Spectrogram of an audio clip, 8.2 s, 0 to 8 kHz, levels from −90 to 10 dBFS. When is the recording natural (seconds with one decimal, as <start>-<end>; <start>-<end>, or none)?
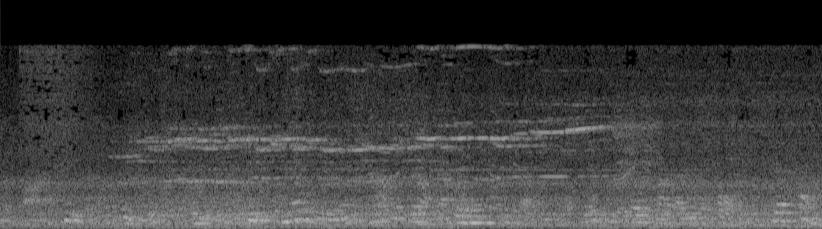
0.0-8.2

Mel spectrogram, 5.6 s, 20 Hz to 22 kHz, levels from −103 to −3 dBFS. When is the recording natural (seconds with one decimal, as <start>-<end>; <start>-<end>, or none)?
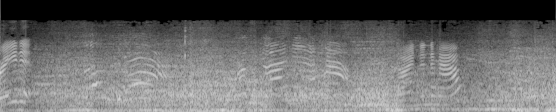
0.0-5.6

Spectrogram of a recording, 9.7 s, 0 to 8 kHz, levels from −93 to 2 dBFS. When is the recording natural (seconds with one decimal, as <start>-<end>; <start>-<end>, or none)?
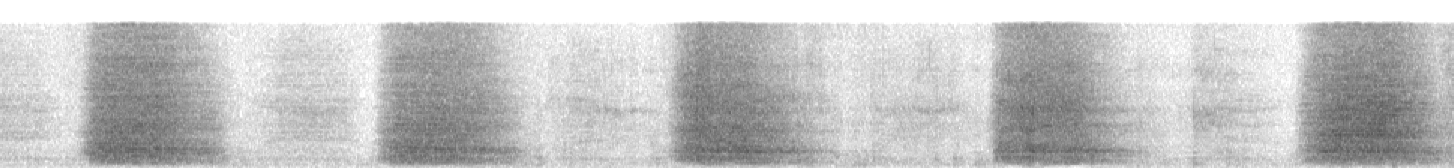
0.0-4.0; 8.1-9.7

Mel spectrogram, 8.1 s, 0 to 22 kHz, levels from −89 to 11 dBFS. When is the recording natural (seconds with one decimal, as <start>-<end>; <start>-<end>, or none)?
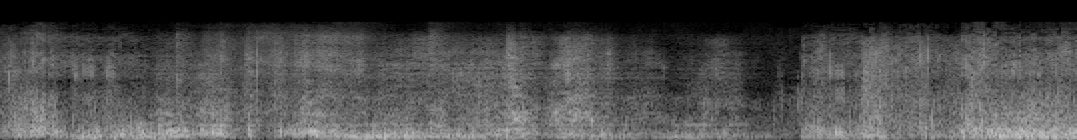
0.0-1.1; 5.8-8.1

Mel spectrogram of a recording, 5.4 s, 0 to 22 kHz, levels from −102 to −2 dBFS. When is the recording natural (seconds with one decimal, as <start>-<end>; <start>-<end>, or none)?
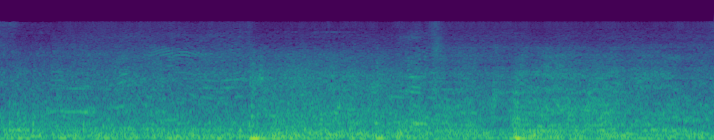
0.0-3.2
